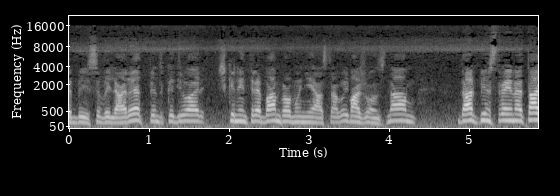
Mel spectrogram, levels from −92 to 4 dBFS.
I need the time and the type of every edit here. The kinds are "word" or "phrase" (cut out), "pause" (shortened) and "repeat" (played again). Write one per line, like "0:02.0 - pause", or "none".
0:01.3 - word
0:01.8 - phrase
0:02.6 - phrase
0:03.5 - phrase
